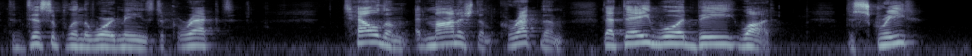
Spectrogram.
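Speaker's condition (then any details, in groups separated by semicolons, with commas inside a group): No condition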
